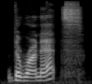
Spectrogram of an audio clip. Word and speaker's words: The Ronettes: ride um I think the way you would pronounce the the group was The Ronettes but you see the spelling right there it's r-o-n-e-t-t-e-s that's the version of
